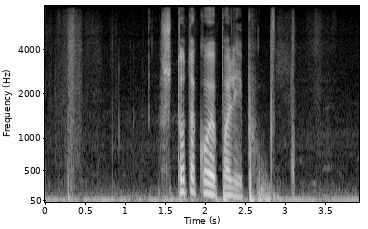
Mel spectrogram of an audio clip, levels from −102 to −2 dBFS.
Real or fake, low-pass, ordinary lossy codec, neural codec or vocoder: real; none; none; none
